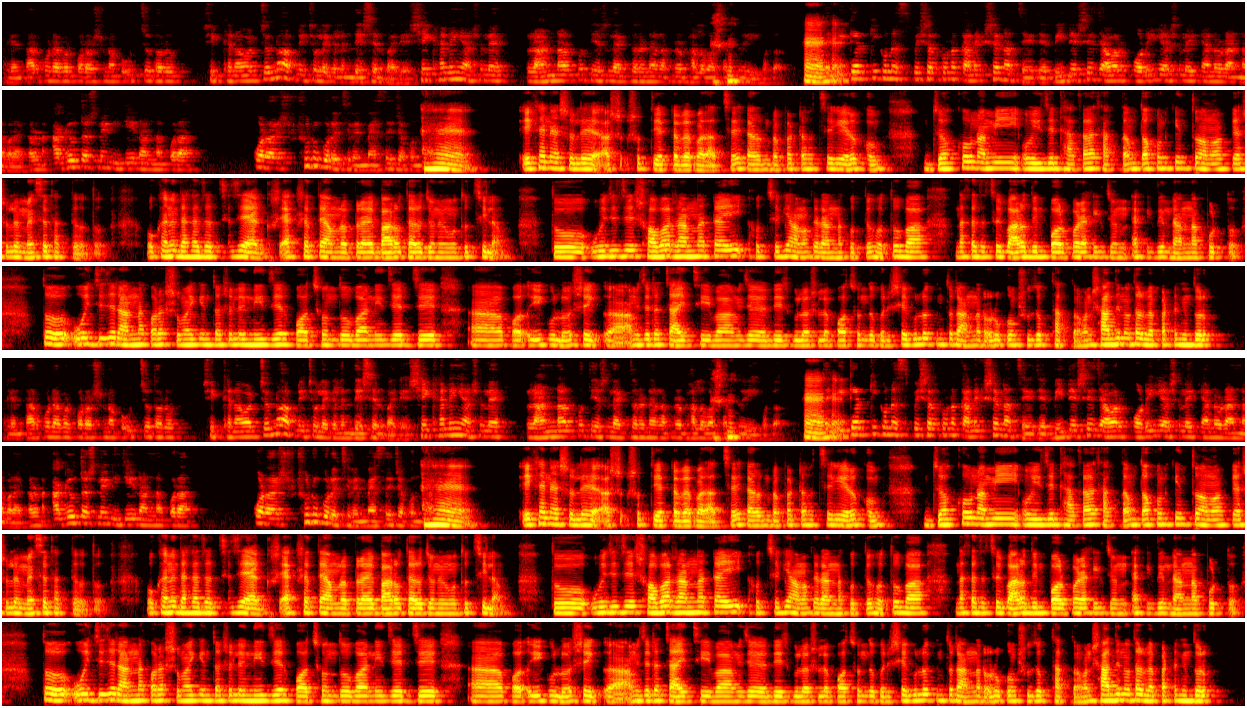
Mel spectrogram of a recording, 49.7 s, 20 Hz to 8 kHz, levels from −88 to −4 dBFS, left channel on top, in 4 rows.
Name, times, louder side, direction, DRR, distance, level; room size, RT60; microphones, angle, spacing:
voice 1, 0.0-1.7 2.0-7.8 8.2-14.3 15.0-17.0 20.7-21.0 26.8-27.1 30.8-31.1, right 2 dB, 80° right, 1.3 m, -40 dB
voice 2, 8.0-8.4 16.6-17.1 17.6-32.3 32.5-49.3, right 1 dB, 10° right, 0.5 m, -28 dB
5.0 x 4.6 x 5.1 m
head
